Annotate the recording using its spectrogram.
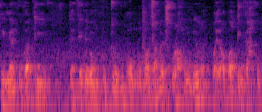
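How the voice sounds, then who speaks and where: With a Javanese accent, the speaker moves at a fairly quick pace with ordinary pitch variation, amid noticeable background noise and audible room echo. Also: man, fairly low pitch for a man. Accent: Javanese-accented Indonesian. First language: Javanese (speaking Indonesian). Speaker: Islamic cleric, founder of a dhikr group. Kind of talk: speech to a gathering.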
